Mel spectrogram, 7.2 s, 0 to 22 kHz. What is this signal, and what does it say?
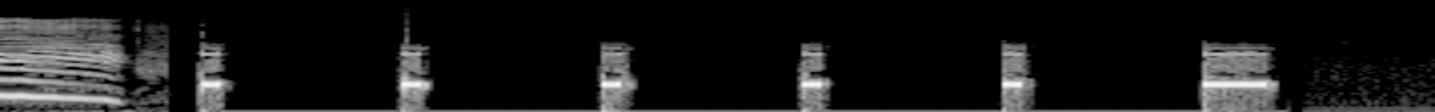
Radio time signal (time pips). It is heard from 1.0 to 6.3 s.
